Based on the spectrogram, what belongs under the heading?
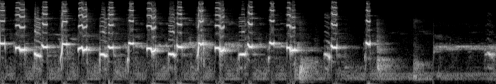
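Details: Yellow-vented bulbul in rapid 'ropel' song, used to stimulate other bulbuls to sing: a quick run of bright whistled notes, about three a second, ending after under four seconds, then a faint thin steady tone.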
